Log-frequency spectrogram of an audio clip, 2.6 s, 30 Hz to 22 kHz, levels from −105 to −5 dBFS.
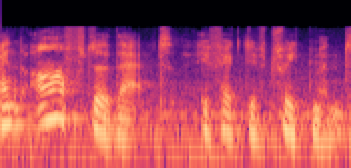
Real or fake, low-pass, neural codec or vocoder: real; 7.2 kHz; none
